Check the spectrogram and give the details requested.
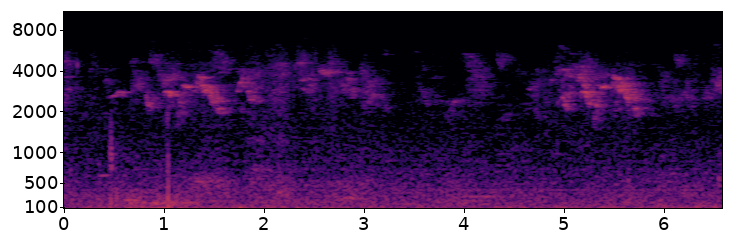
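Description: Faint bird chirping, short scattered calls one after another, over a low background rumble.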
